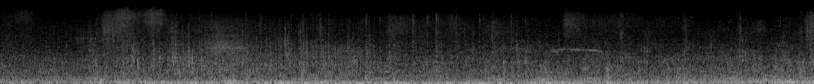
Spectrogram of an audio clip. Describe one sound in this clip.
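Soft footsteps shuffle slowly over dirt and grass.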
